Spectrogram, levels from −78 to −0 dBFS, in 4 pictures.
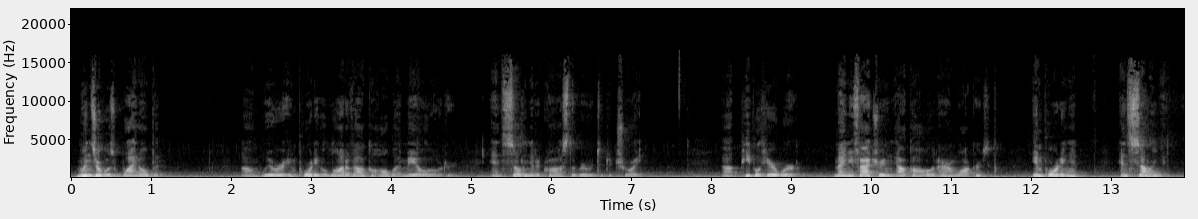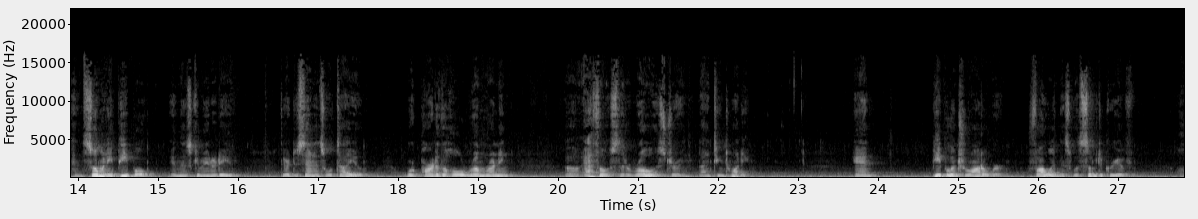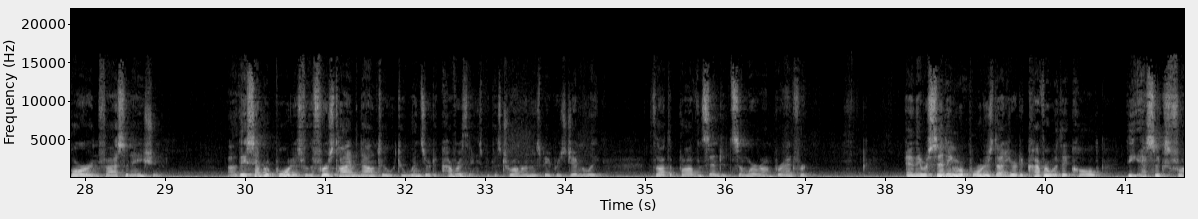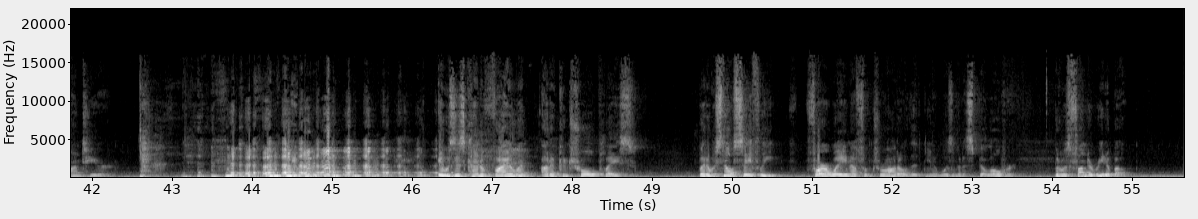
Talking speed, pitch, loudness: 165 wpm, 125 Hz, -22 LUFS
